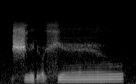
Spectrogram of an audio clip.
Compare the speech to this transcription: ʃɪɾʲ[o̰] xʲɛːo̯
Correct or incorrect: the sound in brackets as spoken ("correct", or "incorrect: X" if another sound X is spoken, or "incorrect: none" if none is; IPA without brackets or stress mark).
incorrect: ɔ̰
